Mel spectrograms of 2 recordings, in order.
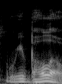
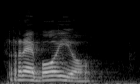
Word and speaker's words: Rebollo: Rebollo. That's how you pronounce it, right? Rebollo. Oh, I got it completely wrong. Can you say that one more time? Yes, you got to roll the R, it's rebollo.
